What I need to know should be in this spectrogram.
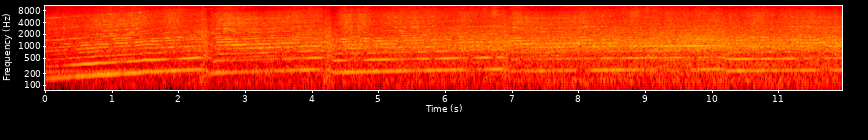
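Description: A racing car engine roars and revs up steadily through the gears.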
